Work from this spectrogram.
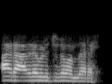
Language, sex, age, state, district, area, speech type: Malayalam, male, 30-45, Kerala, Idukki, rural, conversation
